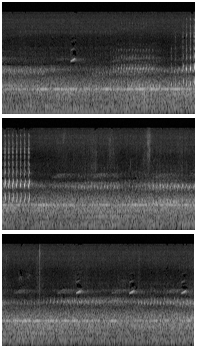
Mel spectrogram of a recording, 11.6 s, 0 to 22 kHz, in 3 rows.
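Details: Gray tree frog males at an evening pond in May 2018 give one loud, rapid pulsed trill lasting about half a second. It follows a fainter trill and sits over a continuous chorus of other frogs calling.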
